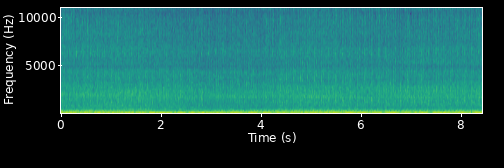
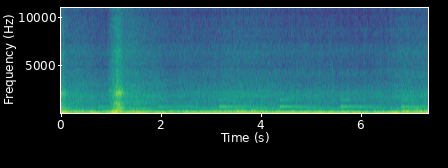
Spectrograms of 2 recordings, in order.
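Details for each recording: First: 1987 engine just after Promaxx cylinder heads install, battery had been disconnected: idle hunts and rumbles unevenly for several seconds then catches and smooths; computer relearning idle, surge clears. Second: 1987 V8 after Promaxx heads install, rockers previously noisy: steady idle with one quick throttle blip, no ticking or clatter from the top end; normal running, now good.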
